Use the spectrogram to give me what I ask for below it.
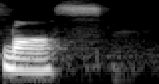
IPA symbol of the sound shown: s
